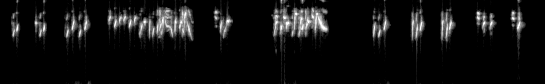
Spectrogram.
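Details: Italian goldfinch in its old song style, giving scattered bright chirps and pairs of notes between denser bursts of rapid, jangling twitter, heard against silence.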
